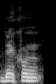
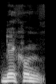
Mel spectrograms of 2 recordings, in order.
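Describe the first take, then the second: Both takes have the same delivery.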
